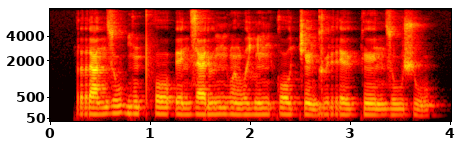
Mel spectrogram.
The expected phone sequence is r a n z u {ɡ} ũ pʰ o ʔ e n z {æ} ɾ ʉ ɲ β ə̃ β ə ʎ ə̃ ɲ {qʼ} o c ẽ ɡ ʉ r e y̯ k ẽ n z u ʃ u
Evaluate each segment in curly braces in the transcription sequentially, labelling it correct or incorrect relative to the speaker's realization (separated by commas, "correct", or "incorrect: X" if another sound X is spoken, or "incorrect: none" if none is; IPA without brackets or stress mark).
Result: correct, correct, incorrect: k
